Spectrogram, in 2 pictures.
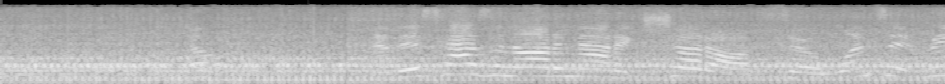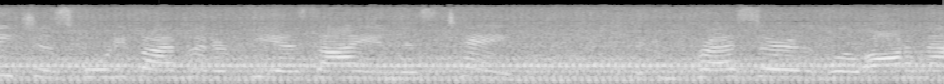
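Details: Air Venturi Personal PCP compressor filling a bottle, cooling system running: steady even hum at a constant mid pitch under chirpy background noise; normal operation.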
